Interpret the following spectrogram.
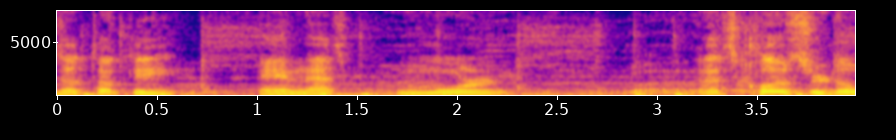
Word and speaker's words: Otoki: your day, you might notice it's not saying Otogi, it says Otoki, and that's closer to the way it's actually pronounced, like Otoki.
